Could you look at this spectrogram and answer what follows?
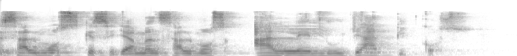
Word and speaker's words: aleluya: el tiempo de la palabra aleluya aleluya así sería propiamente la pronunciación hebrea aleluya es una palabra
